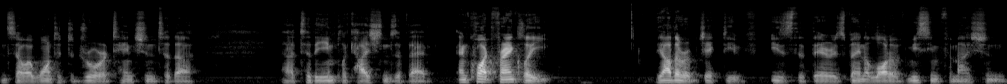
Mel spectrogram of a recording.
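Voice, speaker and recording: On a very clean, silent recording, a man with a very deep, low pitch speaks at a moderate pace with fairly even intonation, big swings in loudness and long, frequent pauses. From Australia. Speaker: real estate company executive. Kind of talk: podcast interview.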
